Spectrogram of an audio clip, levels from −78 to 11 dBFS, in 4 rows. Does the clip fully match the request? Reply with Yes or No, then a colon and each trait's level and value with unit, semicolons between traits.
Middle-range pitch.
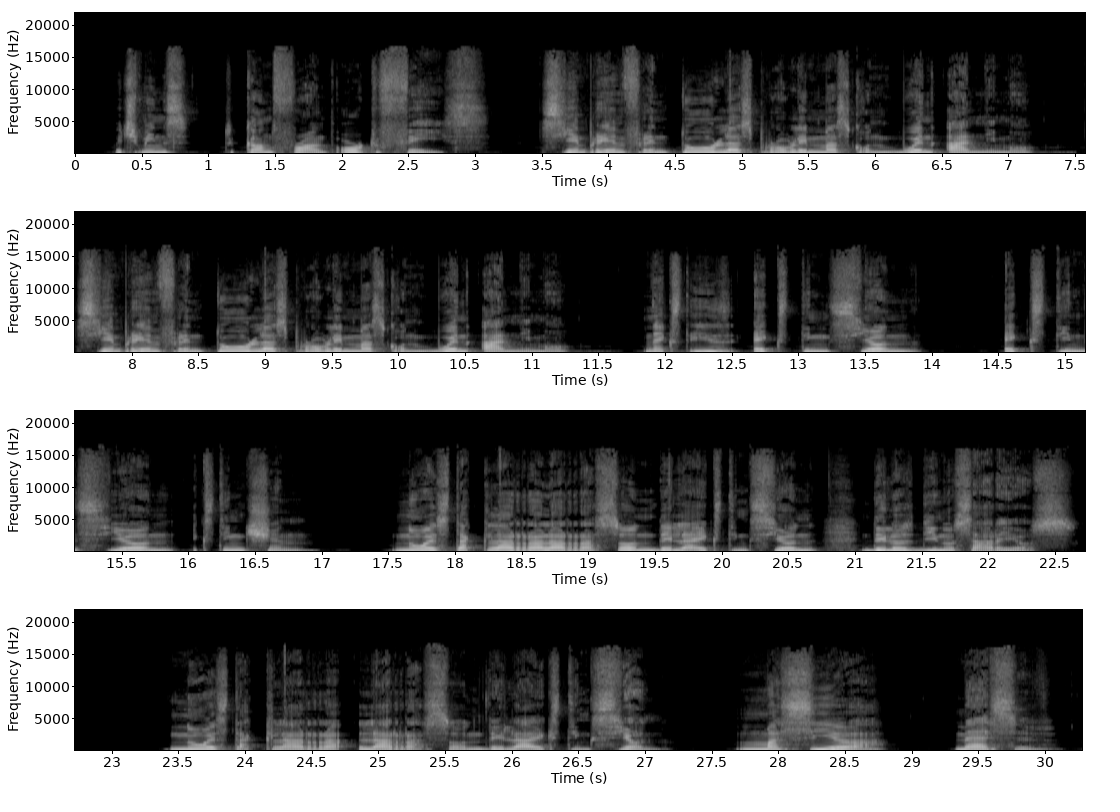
No: very low, 85 Hz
